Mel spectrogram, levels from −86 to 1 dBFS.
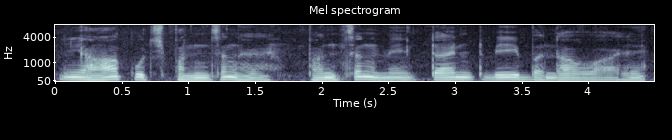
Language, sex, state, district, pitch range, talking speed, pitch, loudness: Hindi, male, Uttar Pradesh, Saharanpur, 110-125 Hz, 145 wpm, 115 Hz, -18 LUFS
